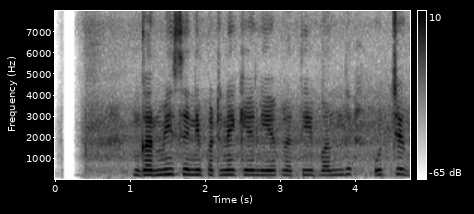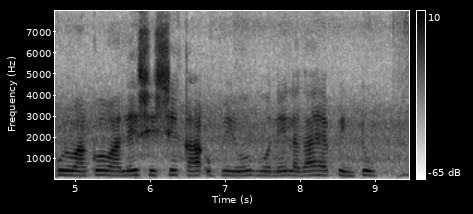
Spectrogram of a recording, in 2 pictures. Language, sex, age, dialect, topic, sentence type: Hindi, male, 36-40, Kanauji Braj Bhasha, agriculture, statement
